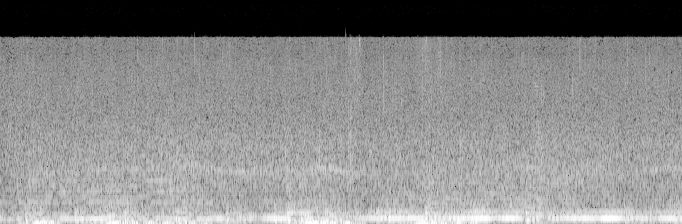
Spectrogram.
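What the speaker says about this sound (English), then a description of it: "No escaping the rain if you've got to be out." Constant rain pours in the video game Biomutant, a dense, even hiss that fills the whole passage alongside low droning music, with occasional soft rumbles and no speech.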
